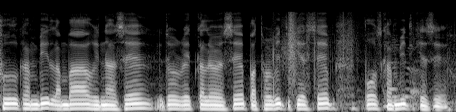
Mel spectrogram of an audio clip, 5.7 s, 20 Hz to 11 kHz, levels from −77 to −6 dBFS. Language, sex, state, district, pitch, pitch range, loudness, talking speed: Nagamese, male, Nagaland, Kohima, 120 Hz, 115-130 Hz, -11 LUFS, 200 wpm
